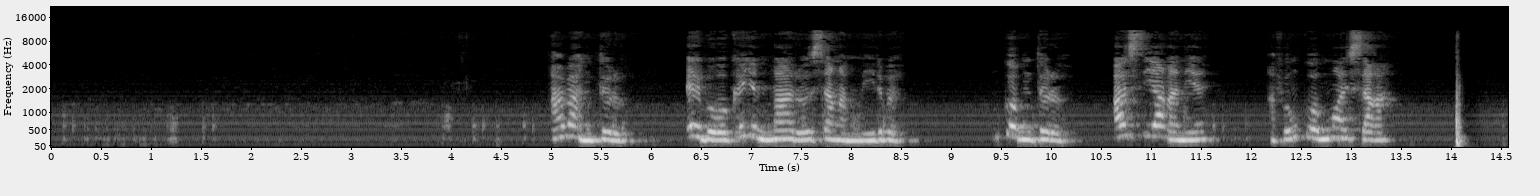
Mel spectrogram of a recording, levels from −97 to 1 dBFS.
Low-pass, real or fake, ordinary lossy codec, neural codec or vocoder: 10.8 kHz; real; AAC, 48 kbps; none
